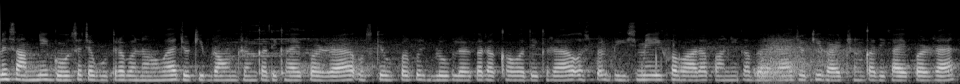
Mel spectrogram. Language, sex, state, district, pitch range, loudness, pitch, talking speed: Hindi, female, Uttar Pradesh, Budaun, 195-210 Hz, -19 LUFS, 200 Hz, 275 wpm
